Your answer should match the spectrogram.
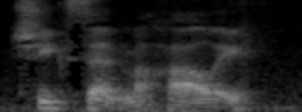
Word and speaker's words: Csikszentmihalyi: Incidentally, I want to say that I figured out how to say this guy's name correctly. It's Mahali Csikszentmihalyi.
